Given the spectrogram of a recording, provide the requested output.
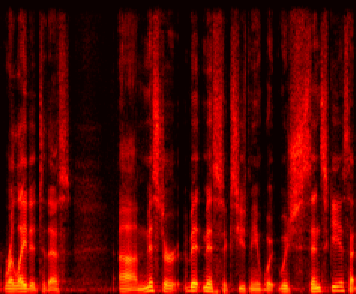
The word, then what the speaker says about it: Wojcicki: Excuse me, Wojcinski, is that how you pronounce it? Yes, Wojcicki. Wojcicki, okay.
